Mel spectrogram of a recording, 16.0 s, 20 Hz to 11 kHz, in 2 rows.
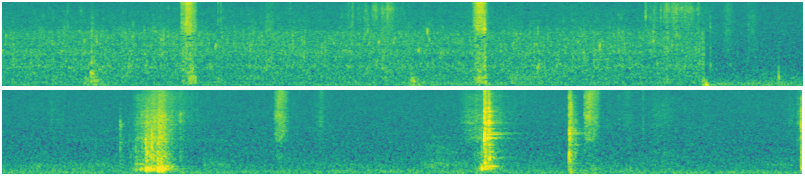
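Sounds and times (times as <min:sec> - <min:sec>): creek flowing: 0:00.0 - 0:07.1.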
